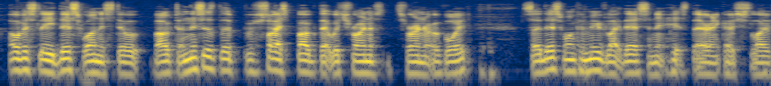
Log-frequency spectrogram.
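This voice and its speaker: Low, chatty man with a dull lo-fi sound. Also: gravelly, fairly bright tone. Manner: chatty, loose, many fillers and check-in "yeah?"s. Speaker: game development teacher. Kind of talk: casual screen-recorded software tutorial.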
